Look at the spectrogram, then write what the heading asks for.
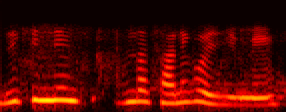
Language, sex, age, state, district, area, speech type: Odia, female, 18-30, Odisha, Balangir, urban, conversation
